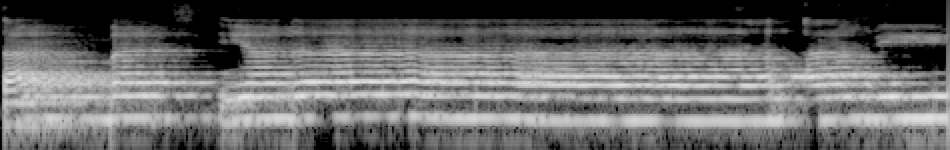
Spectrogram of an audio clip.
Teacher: abi-nya mad tabi'i 2 harakat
